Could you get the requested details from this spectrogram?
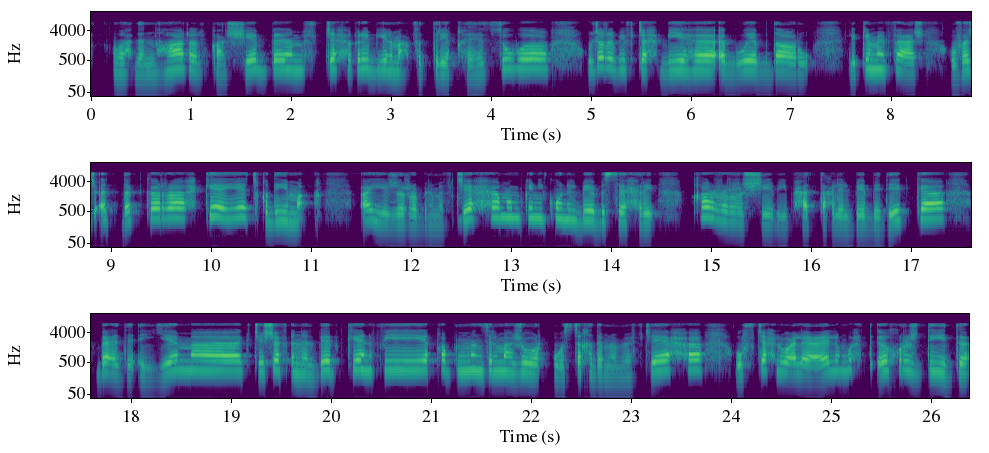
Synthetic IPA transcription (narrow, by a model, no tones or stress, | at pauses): waːħd̪ɪnːɦɑːɾˤalqɑʕʃːɛːbmɪft̪aːħɣɾiːbjɪlmaʕfit̪ˤːɑɾiːqhɛhɪsuwwlʒɑrˤːɑbjɪft̪aħbiːɦʔæbwɛːbd̪ˤɑːɾˤulæːkɪnmænfaʕʃwfæʒʔæ̰t̪d̪akːɑɾˤħkæːjæt̪qd̪iːma | ʔæjːʒɑrˤːɑbɪlmɪft̪aːħmʊmkɪnjkuːnɪlbɛːbɪsːaħɾiqɑrˤːɑɾˤɪʃːæːbjɪbħaθʕalælbɛːbhæðɛːkæbaʕd̪ʔæjːæːmɪkt̪æʃæfʔɪnːɪlbɛːbkɛːnfiqɑbmænzɪlmahʒuːɾwɪst̪axd̪əmɪlmɪft̪aːħwɪft̪aħluʕalæʕɪlmwaħd̪ʔæːxʊɾʒd̪iːd̪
